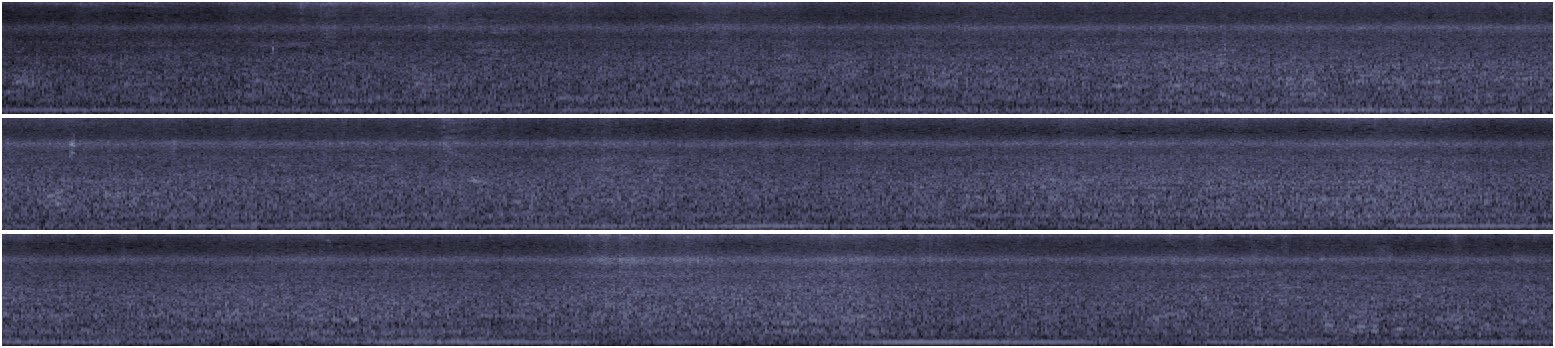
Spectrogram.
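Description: Busy railway platform ambience: many voices talking and people moving about, with a low steady drone that comes and goes.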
